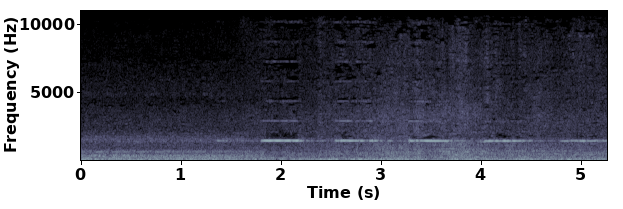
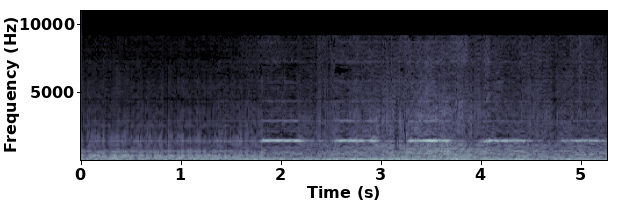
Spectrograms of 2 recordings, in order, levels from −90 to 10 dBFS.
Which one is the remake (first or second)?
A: second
